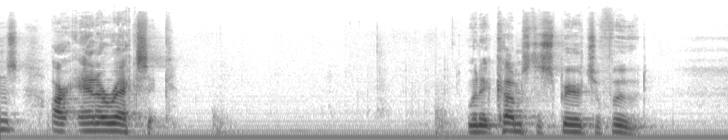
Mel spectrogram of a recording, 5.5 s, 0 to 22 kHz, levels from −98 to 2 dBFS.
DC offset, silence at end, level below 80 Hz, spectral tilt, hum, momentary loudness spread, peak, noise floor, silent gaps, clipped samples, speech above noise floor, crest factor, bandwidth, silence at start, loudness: under 0.1%; 0 s; -52 dBFS; -4 dB/octave; 60 Hz at -50 dBFS; 26 LU; -12 dBFS; -51 dBFS; none; under 0.1%; 19 dB; 22 dB; 16.5 kHz; 0 s; -31 LUFS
